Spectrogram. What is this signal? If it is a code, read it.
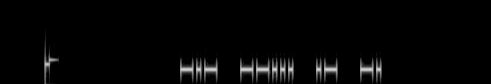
Morse code, heard as a keyed tone, about 29 wpm, spaced as for 22 wpm, 700 Hz. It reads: K7AN
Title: USA Call Signs - 2x Character Spacing - 30wpm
